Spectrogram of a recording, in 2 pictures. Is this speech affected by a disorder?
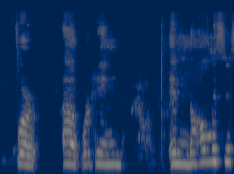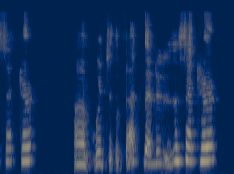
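Yes: cerebral palsy; non-progressive, will not improve.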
